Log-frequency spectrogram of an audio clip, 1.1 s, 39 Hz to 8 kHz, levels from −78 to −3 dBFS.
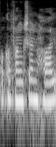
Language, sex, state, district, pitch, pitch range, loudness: Telugu, female, Andhra Pradesh, Chittoor, 210 Hz, 200-220 Hz, -14 LUFS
